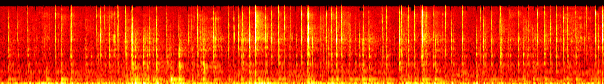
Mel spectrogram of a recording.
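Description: Long acrylic nails tap and scratch a tall, clear, likely plastic micellar water bottle, mostly full of pale liquid, standing on a table. Rapid, bright, clicky taps and brief scratches come in a dense, steady stream over a faint low hum.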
